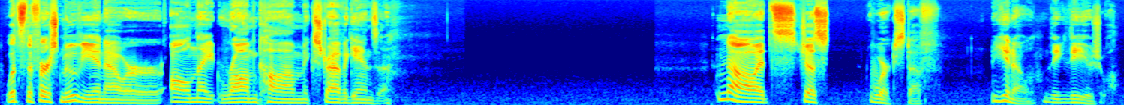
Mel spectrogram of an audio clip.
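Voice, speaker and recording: A man acts out an affectionate boyfriend who doubles as a hardened crime boss in an intimate audio roleplay. His mid-pitched voice moves freely up and down, conversational and able to turn from playful to commanding. The sound is close and very dry. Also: lively intonation, measured pace, a bit bright, no room sound. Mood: gentle, guarded. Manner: conversational, playful with partner, curt and commanding in business. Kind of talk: intimate ASMR roleplay acting.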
